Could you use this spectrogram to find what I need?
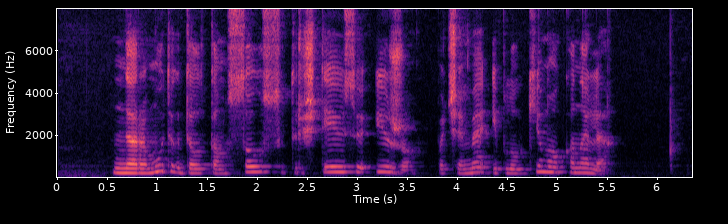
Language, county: Lithuanian, Vilnius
